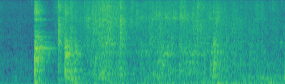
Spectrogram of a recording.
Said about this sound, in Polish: Ja sobie tutaj jeszcze odcedzę i zahartuję makaron.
